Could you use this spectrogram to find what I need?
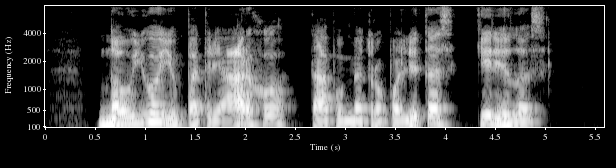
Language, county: Lithuanian, Marijampolė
